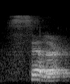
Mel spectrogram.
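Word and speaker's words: cellar: bien igual para seller celler que significa sótano celler celler con doble l hace que la e se pronuncie bien cortito seller si fuera una sola l sería seer verdad la palabra garage significa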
